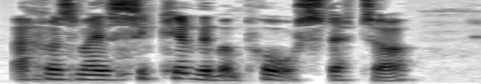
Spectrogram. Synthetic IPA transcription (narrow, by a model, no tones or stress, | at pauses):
ʔa̰χɔsmasɪkʰɪrðɪmənpʰoːstɛtʰɔ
